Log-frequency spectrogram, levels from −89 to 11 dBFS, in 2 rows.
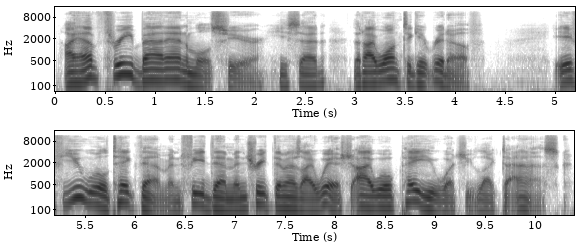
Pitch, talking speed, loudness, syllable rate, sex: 120 Hz, 220 wpm, -17 LUFS, 4.5 syllables/s, male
